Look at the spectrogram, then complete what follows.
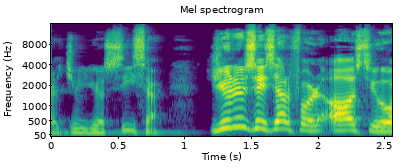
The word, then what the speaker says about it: Julius Caesar: put something like a Alexander the Great or Julius Kaiser or Julius Caesar Julius Caesar for us you are I still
